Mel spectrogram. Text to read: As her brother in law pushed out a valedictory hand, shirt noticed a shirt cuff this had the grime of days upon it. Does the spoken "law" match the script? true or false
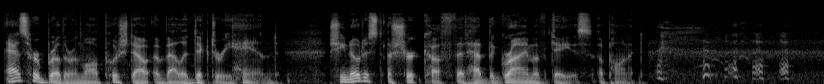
true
